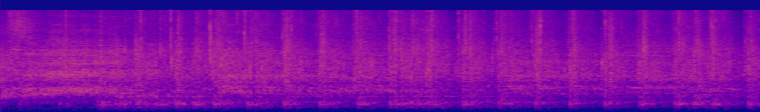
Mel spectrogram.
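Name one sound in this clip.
A crowd claps rhythmically.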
